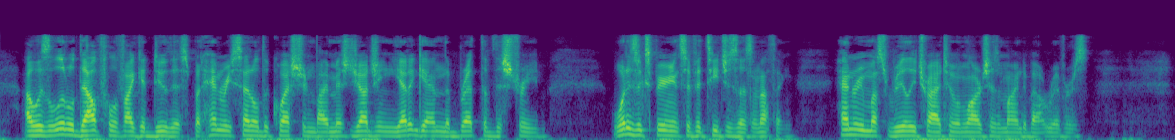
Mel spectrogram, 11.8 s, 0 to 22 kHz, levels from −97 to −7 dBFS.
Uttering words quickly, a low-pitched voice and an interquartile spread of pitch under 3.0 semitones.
Yes: fast, 215 wpm; low, 130 Hz; narrow, 2.4 semitones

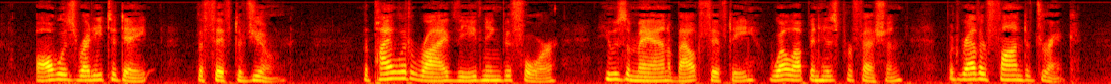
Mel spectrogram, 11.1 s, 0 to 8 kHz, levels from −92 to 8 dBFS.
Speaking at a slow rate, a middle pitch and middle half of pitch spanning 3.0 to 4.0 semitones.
No: average, 165 wpm; medium, 155 Hz; average, 3.5 semitones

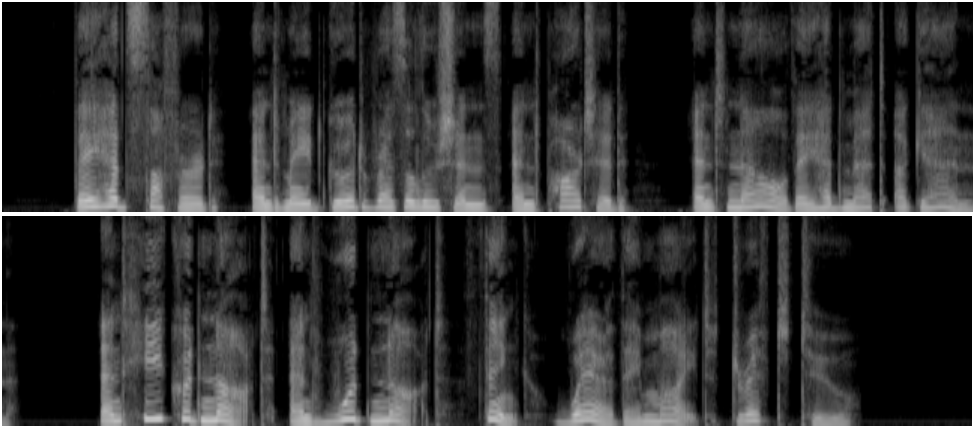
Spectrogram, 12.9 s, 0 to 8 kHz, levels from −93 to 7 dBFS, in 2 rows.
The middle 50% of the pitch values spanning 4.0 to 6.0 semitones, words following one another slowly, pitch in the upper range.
Yes: average, 4.4 semitones; slow, 130 wpm; high, 215 Hz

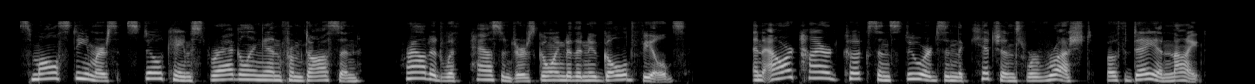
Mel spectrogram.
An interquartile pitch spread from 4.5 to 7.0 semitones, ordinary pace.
Yes: average, 5.2 semitones; average, 155 wpm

